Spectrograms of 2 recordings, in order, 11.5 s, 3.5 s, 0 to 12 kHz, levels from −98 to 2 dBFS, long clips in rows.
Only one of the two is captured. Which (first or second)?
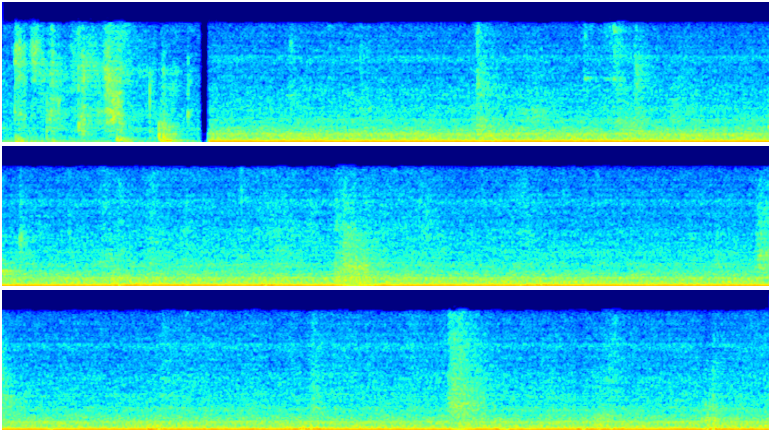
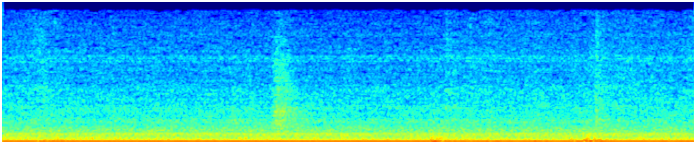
second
